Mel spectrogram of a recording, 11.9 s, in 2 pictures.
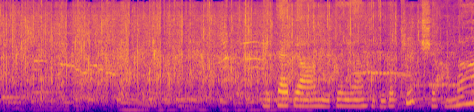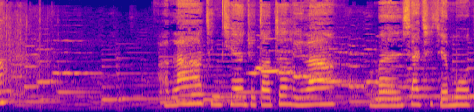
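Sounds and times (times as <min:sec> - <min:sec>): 
hands clapping: 0:00.0 - 0:06.6
speech: 0:03.3 - 0:06.1, 0:08.1 - 0:11.8.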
